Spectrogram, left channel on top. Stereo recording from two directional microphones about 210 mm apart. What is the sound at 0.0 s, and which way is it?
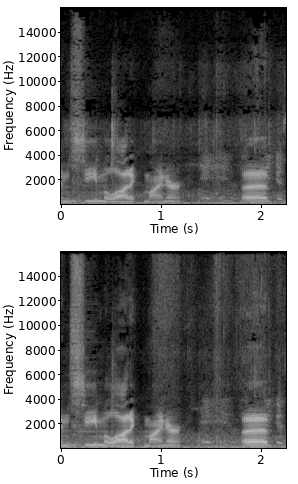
Speech, 30° right (ahead or behind).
